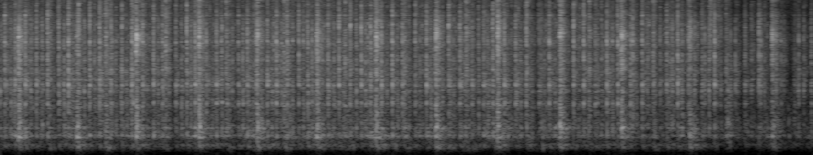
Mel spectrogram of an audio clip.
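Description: A sewing machine runs a steady stitching line on a potli bag's drawstring channel, its dense mechanical chatter continuous and close throughout with no voices.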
